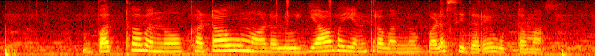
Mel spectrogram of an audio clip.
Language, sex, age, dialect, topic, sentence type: Kannada, female, 41-45, Mysore Kannada, agriculture, question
